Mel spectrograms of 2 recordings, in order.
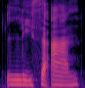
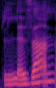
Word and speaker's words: Lisa Ann: documentaries that I've watched, it's pronounced Lizanne, I think. So Okay. I'm not sure which one it is, but Okay.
